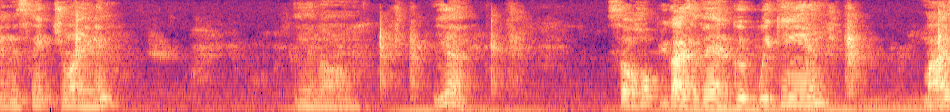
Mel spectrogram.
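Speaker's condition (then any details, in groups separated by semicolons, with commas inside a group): No condition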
